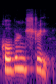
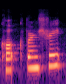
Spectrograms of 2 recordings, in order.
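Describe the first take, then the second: First: "Cockburn" said as "Coburn", silent ck; local pronunciation. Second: "Cockburn" said as spelt, with COCK; spelling pronunciation. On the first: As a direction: say "Cockburn" as COE-burn. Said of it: "but it's spelled like". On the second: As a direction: sound out the ck in "Cockburn". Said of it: "it's spelled like". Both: Shown as a demonstration.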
